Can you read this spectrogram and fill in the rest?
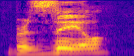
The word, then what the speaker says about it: Brazil: Brazil, again, the stress is on the second syllable.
